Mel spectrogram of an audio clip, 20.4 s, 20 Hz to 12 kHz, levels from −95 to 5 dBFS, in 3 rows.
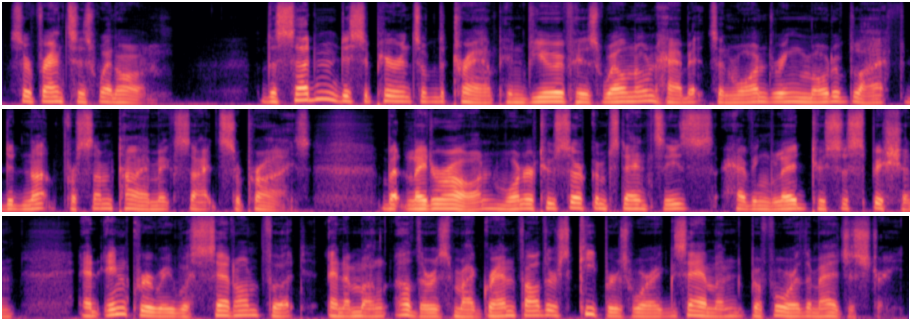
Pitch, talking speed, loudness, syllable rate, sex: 135 Hz, 165 wpm, -19 LUFS, 5.2 syllables/s, male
